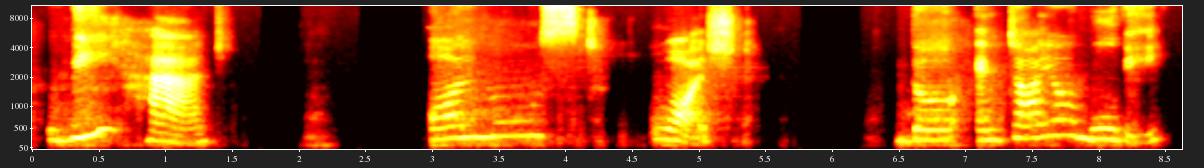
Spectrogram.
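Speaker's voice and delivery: very slow, "almost watched" stretched out; slow example sentence. Shown as a demonstration. Teacher dictating a faulty sentence to the class, slowly. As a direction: read it out word by word, dragging "almost watched". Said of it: "if I say".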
